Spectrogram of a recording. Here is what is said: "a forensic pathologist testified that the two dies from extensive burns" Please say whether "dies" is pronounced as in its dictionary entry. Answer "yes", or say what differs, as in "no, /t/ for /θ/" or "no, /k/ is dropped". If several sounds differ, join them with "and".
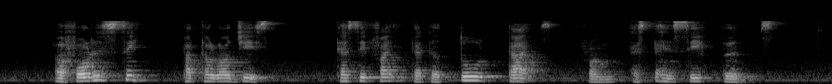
no, /s/ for /z/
